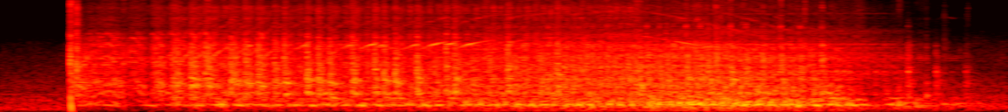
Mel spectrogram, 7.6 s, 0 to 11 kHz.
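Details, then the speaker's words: Rebuilt Mack E7 diesel truck engine, first start after reassembly, a little cold and primed before starting; cranks, catches sharply and settles into a steady even clatter, then fades at shutdown: normal cold start. "it's a little bit cold we're going prime it yeah it take out the the wire we take out the wire yeah go on go on"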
